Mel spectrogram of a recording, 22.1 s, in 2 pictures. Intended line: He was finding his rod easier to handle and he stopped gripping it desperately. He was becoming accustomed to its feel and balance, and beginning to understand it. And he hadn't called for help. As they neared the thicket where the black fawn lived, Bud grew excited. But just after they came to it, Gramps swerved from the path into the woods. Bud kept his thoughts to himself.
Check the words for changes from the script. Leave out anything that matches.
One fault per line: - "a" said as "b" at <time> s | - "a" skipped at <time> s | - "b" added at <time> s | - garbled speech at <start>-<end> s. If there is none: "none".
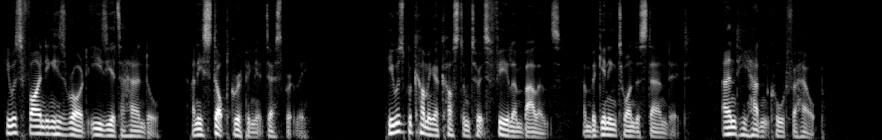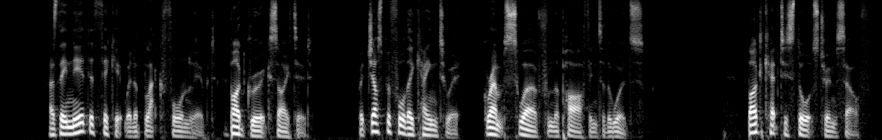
- "after" said as "before" at 15.8 s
